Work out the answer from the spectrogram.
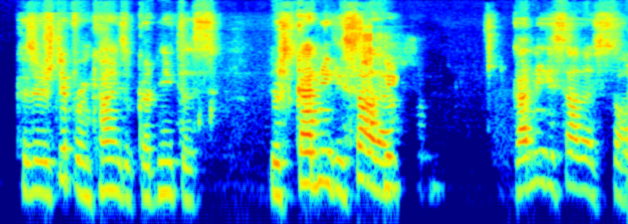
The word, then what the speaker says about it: carnitas: We had um how do you say can carolenas carnas? Carnitas.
